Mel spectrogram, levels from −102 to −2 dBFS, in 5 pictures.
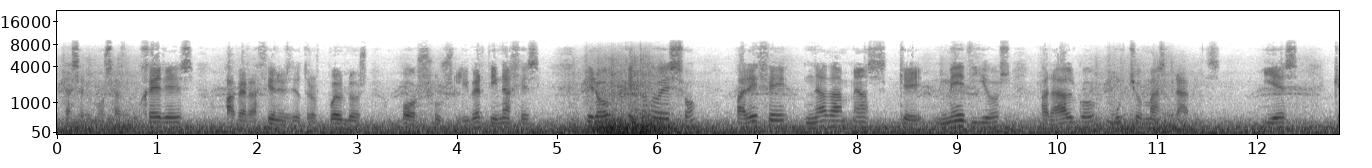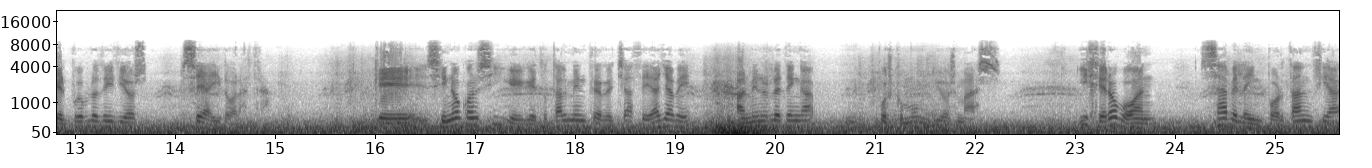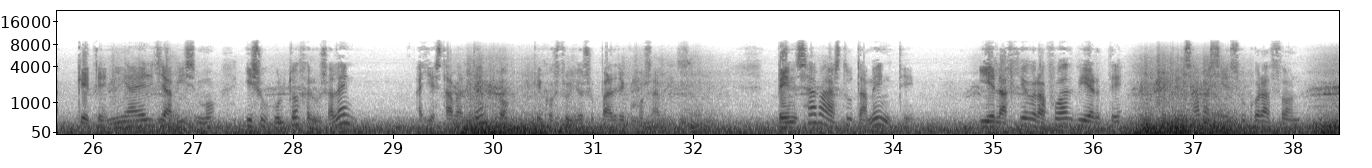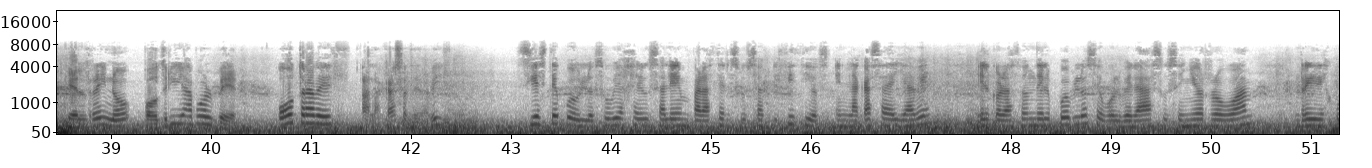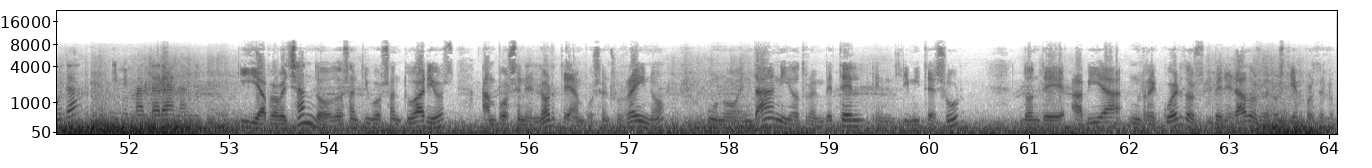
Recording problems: high frequencies cut off; noticeable; nothing above 8 kHz
wind noise on the microphone; heavy; 5 dB below the speech

